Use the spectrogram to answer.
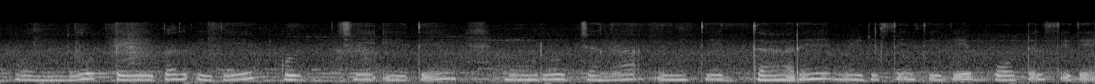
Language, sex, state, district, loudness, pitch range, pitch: Kannada, female, Karnataka, Chamarajanagar, -24 LUFS, 190-230 Hz, 210 Hz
